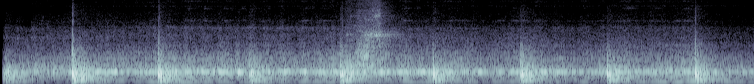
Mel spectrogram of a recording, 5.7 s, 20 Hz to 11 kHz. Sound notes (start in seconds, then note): 0.0 machine whirring; 2.3 tool scraping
